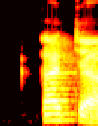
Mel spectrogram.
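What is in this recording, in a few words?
"kaca", Malay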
